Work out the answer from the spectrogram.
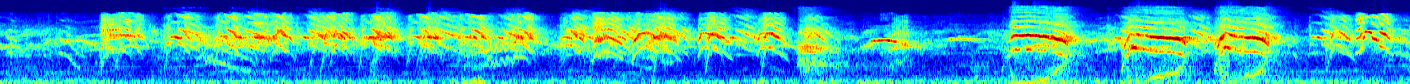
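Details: Rose-ringed parakeet sounds meant to encourage singing and mating in other parakeets: dense, shrill, grating squawks repeated almost continuously, a few louder downward-sweeping screeches near the end.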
